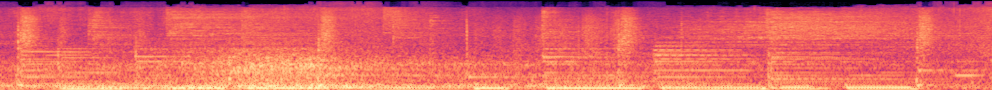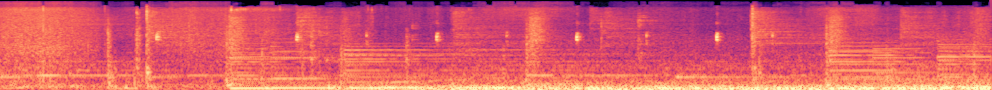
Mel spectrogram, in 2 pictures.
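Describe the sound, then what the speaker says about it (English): A car pulls away from a parked position on the left side of the road during a driving test, its engine note rising, dipping briefly, then building again with cabin rattles and clicks close by. "So I'm going to be driving off from a parked up position on the left hand side."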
